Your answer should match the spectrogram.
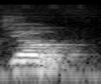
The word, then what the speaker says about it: Diouf: Servants of Allah by Sylviane Joe. Her name is spelled Diouf.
